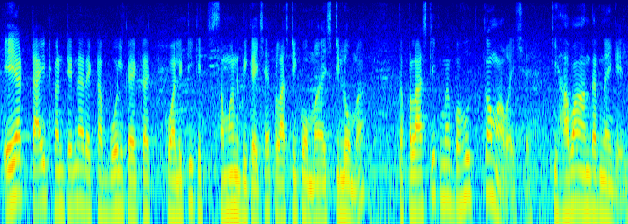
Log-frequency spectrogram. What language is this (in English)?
Maithili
